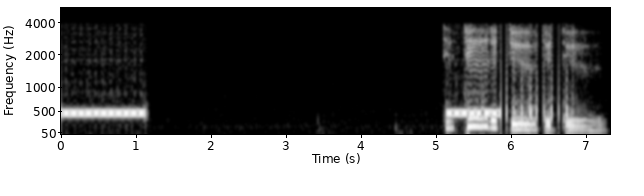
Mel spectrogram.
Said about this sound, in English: we're going to try making the call now in the old-fashioned way that we used to do it, on the air. This way I can hear if he's on.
